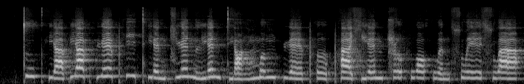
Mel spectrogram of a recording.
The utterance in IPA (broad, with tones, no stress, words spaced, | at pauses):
t̪u˦pʰjä˨˦ pjä˥˨pʰɥɛ˦pʰi˦ t̪ʰjɛ˨˩nt͡ɕɥɛ˥˨nljɛ˥˨n t̪jɑ˨˦ŋmɤ˦ŋ pɥɛ˨˦pʰɤ˨˩ pʰä˥˨ ɕjɛ˦nʈ͡ʂɤ˦ fwɔ˦xwə˨˦nswe˦ɪ̯ swä˦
